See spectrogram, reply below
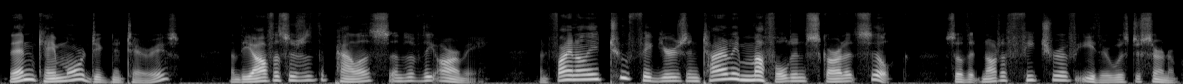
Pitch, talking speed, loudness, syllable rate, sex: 155 Hz, 160 wpm, -20 LUFS, 5.3 syllables/s, male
